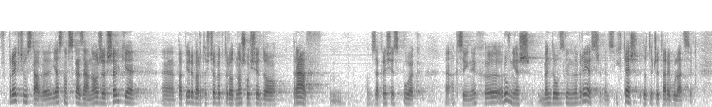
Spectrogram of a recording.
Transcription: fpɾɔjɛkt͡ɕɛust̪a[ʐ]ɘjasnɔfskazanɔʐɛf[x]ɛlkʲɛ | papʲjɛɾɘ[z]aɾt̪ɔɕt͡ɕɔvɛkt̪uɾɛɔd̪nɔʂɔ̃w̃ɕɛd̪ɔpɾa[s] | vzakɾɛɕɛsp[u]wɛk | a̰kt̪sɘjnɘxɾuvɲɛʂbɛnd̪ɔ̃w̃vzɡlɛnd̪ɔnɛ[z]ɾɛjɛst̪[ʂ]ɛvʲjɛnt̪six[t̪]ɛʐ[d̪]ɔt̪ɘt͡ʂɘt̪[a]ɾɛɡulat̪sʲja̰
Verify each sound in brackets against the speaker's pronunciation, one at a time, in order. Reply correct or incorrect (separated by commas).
incorrect, incorrect, incorrect, incorrect, correct, incorrect, correct, correct, correct, correct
